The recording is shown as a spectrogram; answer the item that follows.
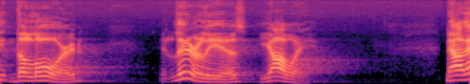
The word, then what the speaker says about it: Yahweh: In the scriptures, it's often referred or said, pronounced Yahweh or Yahweh. You got to say it in Hebrew. Hebrew is a guttural language, so you got to put a little throat action into it.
